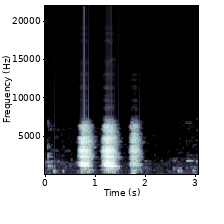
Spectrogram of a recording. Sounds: Sniff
